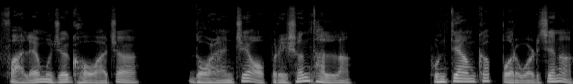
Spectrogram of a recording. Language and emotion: Goan Konkani, sad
